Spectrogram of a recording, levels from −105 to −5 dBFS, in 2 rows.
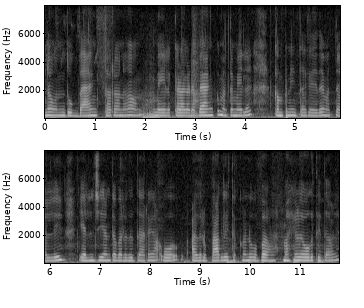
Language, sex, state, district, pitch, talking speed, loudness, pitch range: Kannada, male, Karnataka, Bellary, 215 Hz, 115 wpm, -40 LUFS, 210-225 Hz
